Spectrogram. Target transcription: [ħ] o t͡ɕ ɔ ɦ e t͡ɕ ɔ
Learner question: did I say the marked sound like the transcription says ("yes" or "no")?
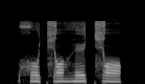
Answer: no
